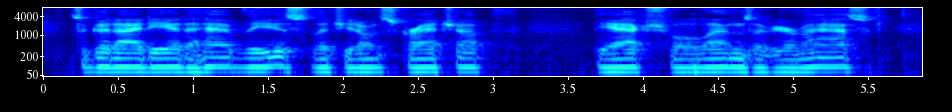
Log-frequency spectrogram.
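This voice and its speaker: A man with a very deep, low voice talks at a fairly slow pace, somewhat breathy, in a monotone, flat delivery. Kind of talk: casual product review to camera.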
